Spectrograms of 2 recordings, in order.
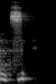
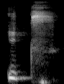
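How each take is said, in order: First: The X is a very quick, short sound. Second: The X is said as the full letter name. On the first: This is how it sounds inside the name. "esse X tem que ser bem rapidinho" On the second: This is how it sounds when spelling the alphabet. "no alfabeto, ele é X"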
